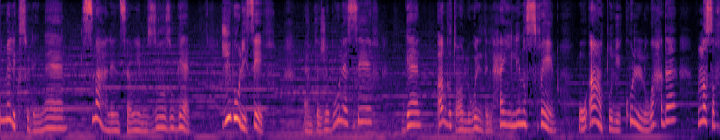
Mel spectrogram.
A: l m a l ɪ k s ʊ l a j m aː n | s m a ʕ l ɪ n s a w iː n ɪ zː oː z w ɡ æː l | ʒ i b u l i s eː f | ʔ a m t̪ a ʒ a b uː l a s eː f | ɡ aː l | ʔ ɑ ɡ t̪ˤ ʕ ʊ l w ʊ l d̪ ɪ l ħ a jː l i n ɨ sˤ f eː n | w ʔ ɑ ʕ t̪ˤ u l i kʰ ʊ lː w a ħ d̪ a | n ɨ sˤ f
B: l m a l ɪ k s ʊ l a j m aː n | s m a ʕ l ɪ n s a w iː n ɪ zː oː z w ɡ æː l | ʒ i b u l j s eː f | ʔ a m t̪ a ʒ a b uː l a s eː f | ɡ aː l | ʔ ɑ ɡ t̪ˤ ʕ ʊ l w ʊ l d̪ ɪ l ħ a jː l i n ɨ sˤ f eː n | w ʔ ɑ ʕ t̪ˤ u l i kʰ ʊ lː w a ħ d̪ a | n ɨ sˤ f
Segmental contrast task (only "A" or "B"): A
